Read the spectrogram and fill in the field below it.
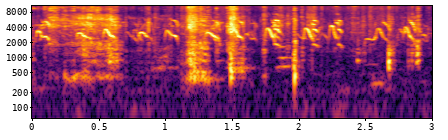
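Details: Several grey francolin chicks calling after feeding while fighting their mother. The clip is a dense chorus of high, upslurred peeps repeated rapidly, with occasional hard clicks and rustling.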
